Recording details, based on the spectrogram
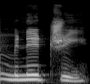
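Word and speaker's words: minatory: इसका सही प्रोनाउंसिएशन है मिनेट्री।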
